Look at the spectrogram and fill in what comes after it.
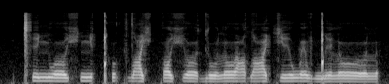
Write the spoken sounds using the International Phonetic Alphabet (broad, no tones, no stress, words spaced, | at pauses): ǀʰiɲwʊːç ɲɪǃʰukdˤaːçkɔ çʊːdu loːdˤɪːciw ɪwŋ͡ǃilʊːl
